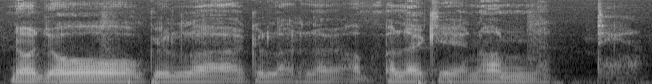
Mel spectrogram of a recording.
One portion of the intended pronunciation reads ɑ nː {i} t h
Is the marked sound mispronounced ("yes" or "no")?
yes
